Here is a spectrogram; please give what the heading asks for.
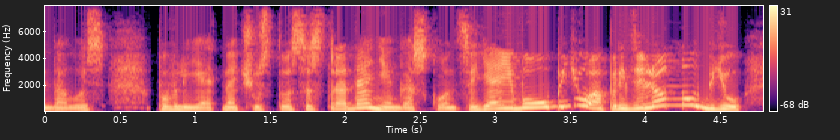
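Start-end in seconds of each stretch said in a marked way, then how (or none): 2.9-4.7 high-pitched insistent lament; plaintive cry. A narrator's reading. Monk warns he will kill his donkey, plaintive cry. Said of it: "жалобно кричал монах".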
